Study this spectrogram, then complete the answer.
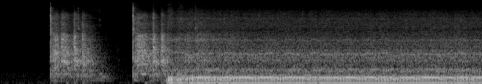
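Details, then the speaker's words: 2001 Honda CBR929RR, unused for a couple of years, after replacing the fuel pump and fuel injectors: fuel pump audible, two short cranks, then it catches cleanly into a steady, smooth idle with no misfires; normal start and idle. "all right well you know it turns off awesome like I showed you guys we got the bike running it's nice and smooth I will let it idle just so it gets used to uh being on"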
